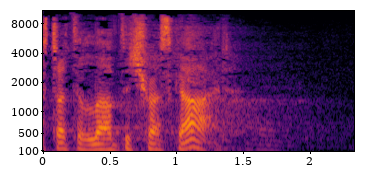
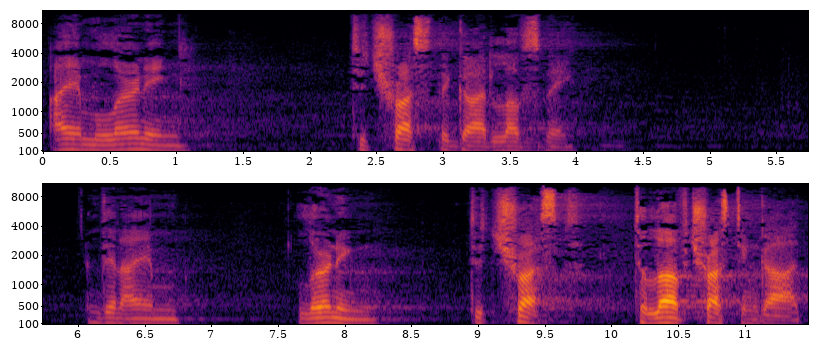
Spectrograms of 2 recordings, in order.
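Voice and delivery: softly sincere; 4 dB quieter than usual. Real, not acted. Pastor closing the sermon softly to the congregation. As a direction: let the words settle gently. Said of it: "let's close with these two thoughts".

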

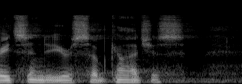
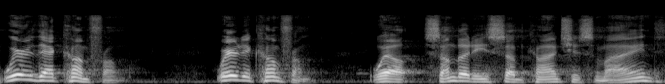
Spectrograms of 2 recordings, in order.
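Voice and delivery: fiery preaching; 3 semitones higher, 5 dB louder than usual. Acted. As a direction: preach it out with full conviction. Preaching at full force.

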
